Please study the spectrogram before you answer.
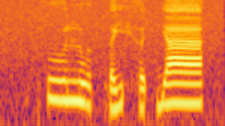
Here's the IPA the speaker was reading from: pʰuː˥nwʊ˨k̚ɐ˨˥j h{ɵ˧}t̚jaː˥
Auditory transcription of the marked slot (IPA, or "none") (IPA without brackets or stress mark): ɵ˨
